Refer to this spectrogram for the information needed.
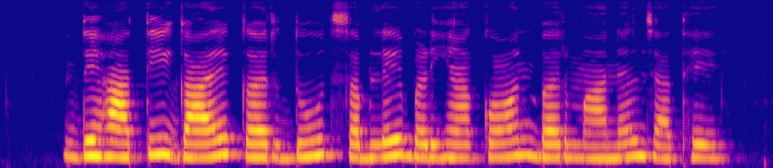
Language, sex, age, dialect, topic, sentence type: Chhattisgarhi, female, 18-24, Northern/Bhandar, agriculture, question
